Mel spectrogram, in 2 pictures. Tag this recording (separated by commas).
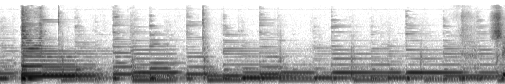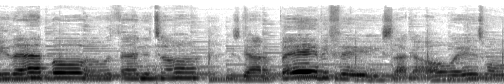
Plucked string instrument, Guitar, Acoustic guitar, Musical instrument, Strum, Music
